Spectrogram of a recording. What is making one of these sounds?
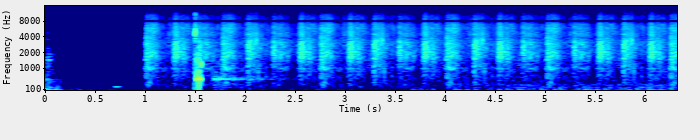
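Footsteps swish steadily through tall grass.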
